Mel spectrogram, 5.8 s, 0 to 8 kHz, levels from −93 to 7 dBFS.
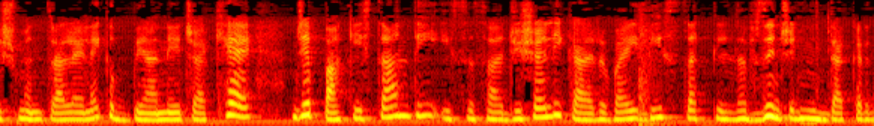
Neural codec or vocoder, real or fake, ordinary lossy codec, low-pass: none; real; none; none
